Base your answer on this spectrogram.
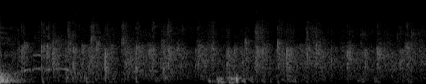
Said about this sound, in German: Geben wir einen herzlichen Applaus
